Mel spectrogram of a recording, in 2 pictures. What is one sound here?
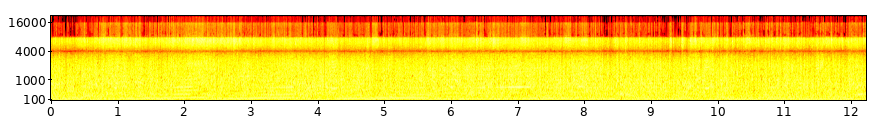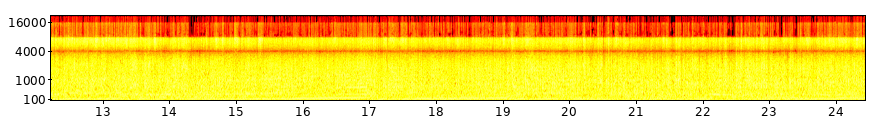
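A car engine roars loudly, revving up and dropping as gears change.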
